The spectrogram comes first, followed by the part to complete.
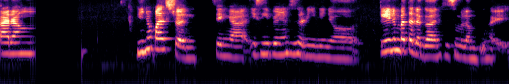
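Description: With a bright, sharp tone and a fairly high pitch, a woman talks at a fairly quick pace, her loudness swinging widely and her intonation lively, broken by long, frequent pauses. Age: 20s. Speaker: podcast co-host.

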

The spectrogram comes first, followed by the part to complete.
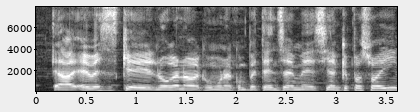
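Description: Speaking at a moderate pace, a man with a fairly high pitch keeps a fairly even intonation while noticeable background noise plays behind him. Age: 20s. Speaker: triathlete. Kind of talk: casual interview.

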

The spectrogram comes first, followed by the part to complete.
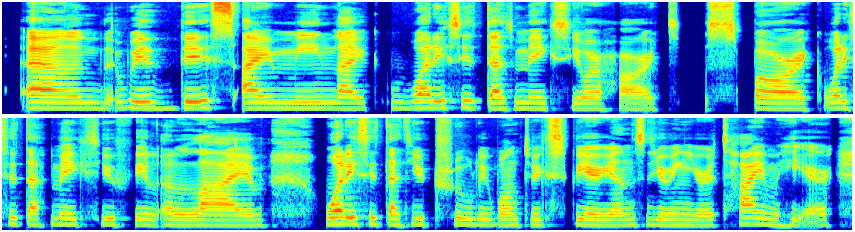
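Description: Fairly slow and monotone, a woman speaks at a fairly low pitch with flat intonation and a Swedish accent. The recording is very clean, with a silent background and a dry, close sound with no echo. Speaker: podcast host and web designer. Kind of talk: casual interview conversation.

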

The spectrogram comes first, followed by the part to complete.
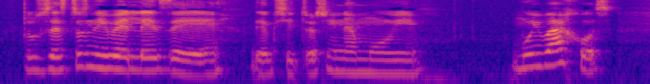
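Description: A woman's voice with a Jalisco accent. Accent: Jalisco Mexican Spanish. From Mexico, Jalisco. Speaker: podcast co-host. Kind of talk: casual chat.

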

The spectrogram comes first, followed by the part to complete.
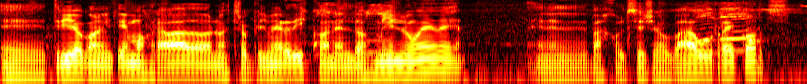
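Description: Speaking fairly slowly in a Rioplatense accent, a man uses a fairly low pitch with ordinary pitch variation. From Buenos Aires, Argentina. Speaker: jazz pianist and composer. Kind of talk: interview. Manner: halting, many fillers and repetitions.

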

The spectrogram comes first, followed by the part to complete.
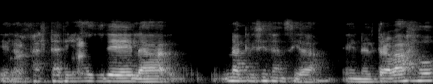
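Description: The woman's voice is very deep and low in pitch, and somewhat breathy. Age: 50s. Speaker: former anxiety patient. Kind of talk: testimony.

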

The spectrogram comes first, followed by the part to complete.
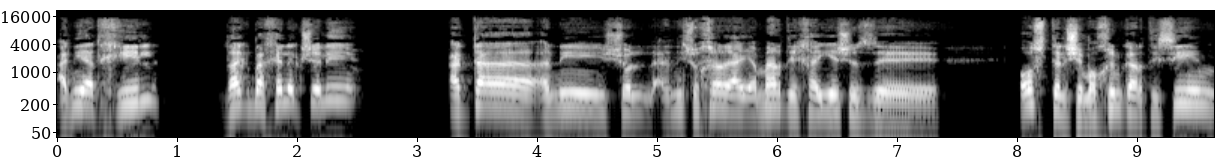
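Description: Very slowly and with ordinary pitch variation, a high-pitched man speaks in a very clean recording with a silent background. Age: 40s. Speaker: podcast host, football ultras fan. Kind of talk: casual chat.

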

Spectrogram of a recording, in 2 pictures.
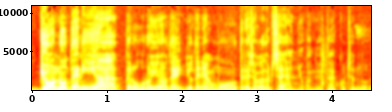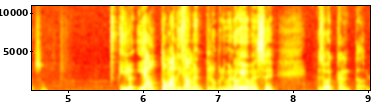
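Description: Fairly high in pitch yet dark and mellow in tone, this man's voice swings very widely in pitch. He speaks at a very fast pace. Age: 30s. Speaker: podcast host. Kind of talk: casual chat.

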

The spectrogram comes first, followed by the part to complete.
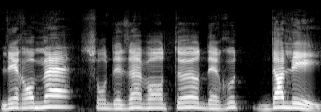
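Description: The speech is very slow, with ordinary pitch variation. The background is quiet. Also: man. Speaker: retired railway worker. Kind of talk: prepared talk read aloud. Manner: formal.

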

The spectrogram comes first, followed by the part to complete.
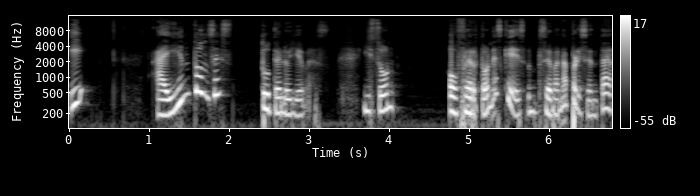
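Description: Using lively intonation, a woman with a fairly high pitch speaks at a fairly slow pace with long, frequent pauses. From Mexico. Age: 20s. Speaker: podcast host. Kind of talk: casual chat. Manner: serious, hesitant.

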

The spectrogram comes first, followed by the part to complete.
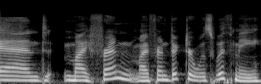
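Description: A woman speaks in a normal speaking voice at a moderate pace, her medium pitch carried by lively intonation. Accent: American. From Arizona, Phoenix area. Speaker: comedy troupe performer. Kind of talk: casual chat. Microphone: held too far from mouth.

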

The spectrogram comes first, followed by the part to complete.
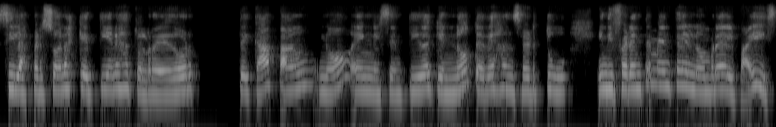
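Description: A woman with a Venezuelan accent speaks at a fairly slow pace against a quiet background. Her fairly high voice has a dark, mellow tone and fairly even intonation. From Venezuela, Puerto La Cruz. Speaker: podcast guest, mother. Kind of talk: interview conversation.

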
